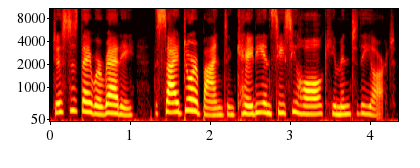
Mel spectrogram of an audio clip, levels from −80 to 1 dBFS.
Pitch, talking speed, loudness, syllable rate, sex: 245 Hz, 250 wpm, -19 LUFS, 5.9 syllables/s, female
